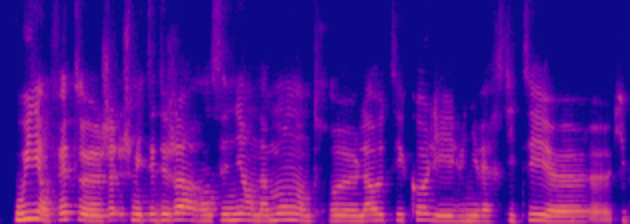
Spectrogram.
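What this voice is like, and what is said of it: Regional French accent. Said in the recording (French): “j'adore ton accent, ça me rappelle mes études”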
